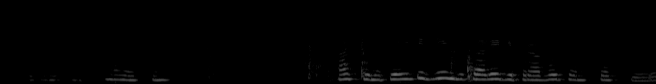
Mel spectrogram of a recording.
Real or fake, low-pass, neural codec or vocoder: real; 3.6 kHz; none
